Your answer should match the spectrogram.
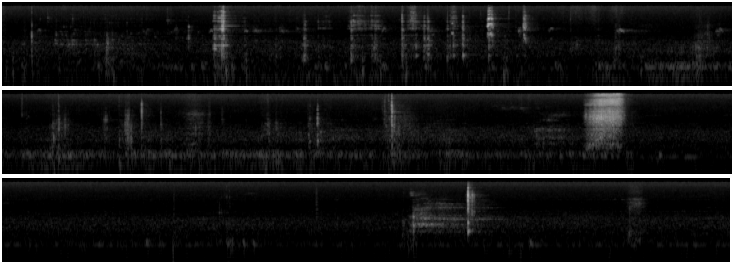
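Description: Light clicks and taps of an AeroPress and insulated bottle being handled, then a steady low hum. A short loud noise about thirteen seconds in and another near the end.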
